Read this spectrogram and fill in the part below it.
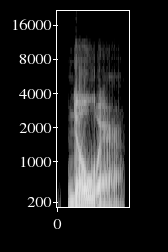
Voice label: "nowhere", American

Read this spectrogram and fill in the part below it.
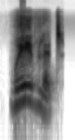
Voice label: "wavelet", Indian

